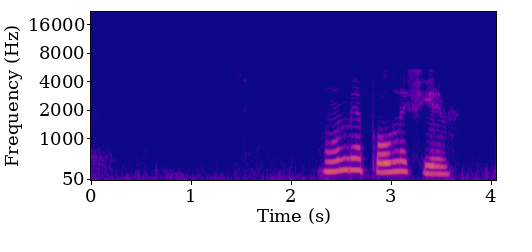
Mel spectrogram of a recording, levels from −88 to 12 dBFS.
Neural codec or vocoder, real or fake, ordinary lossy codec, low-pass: codec, 16 kHz, 1 kbps, X-Codec, HuBERT features, trained on LibriSpeech; fake; Opus, 24 kbps; 5.4 kHz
